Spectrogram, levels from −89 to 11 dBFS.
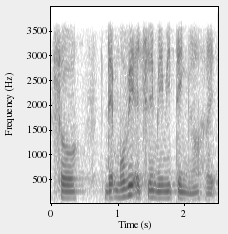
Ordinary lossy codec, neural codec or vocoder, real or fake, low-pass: none; none; real; 3.6 kHz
